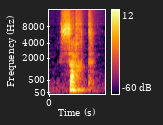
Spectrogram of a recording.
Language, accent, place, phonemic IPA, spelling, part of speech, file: French, France, Paris, /saʁt/, Sarthe, proper noun, LL-Q150 (fra)-Sarthe.wav
- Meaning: 1. Sarthe (a department of Pays de la Loire, France) 2. Sarthe (a right tributary of the Loire in northwestern France, flowing through the departments of Orne, Sarthe and Maine-et-Loire)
